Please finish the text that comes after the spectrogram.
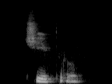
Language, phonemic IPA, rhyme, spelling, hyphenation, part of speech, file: Romanian, /ˈt͡ʃi.pru/, -ipru, Cipru, Ci‧pru, proper noun, LL-Q7913 (ron)-Cipru.wav
- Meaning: Cyprus (an island and country in the Mediterranean Sea, normally considered politically part of Europe but geographically part of West Asia)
